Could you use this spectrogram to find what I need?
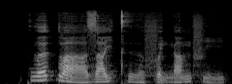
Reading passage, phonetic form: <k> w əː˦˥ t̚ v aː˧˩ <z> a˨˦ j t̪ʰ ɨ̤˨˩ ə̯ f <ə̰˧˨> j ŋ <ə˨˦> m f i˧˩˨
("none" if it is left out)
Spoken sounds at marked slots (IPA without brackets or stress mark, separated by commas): k, z, ə̰˧˨, a˨˦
